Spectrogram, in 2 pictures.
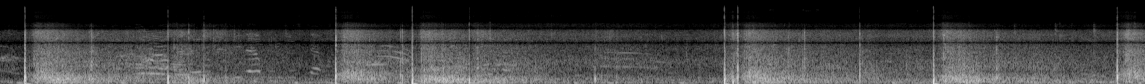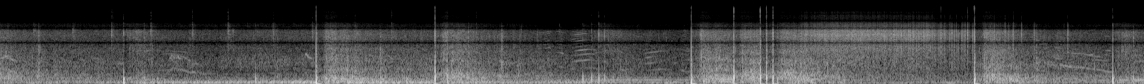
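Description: Aerial fireworks shells bursting overhead: sharp bangs every second or two, each trailing off as it fades, with several coming close together near the end.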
